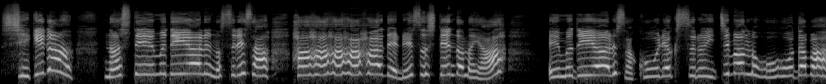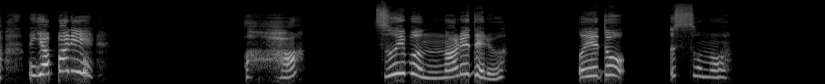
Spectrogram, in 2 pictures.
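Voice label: DIALOGUE Japanese; Type82S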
